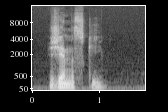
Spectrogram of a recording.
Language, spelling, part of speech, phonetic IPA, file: Polish, ziemski, adjective, [ˈʑɛ̃msʲci], Pl-ziemski.ogg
